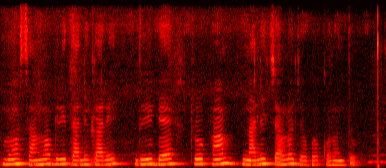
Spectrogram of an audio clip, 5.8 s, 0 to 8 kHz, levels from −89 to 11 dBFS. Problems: low volume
